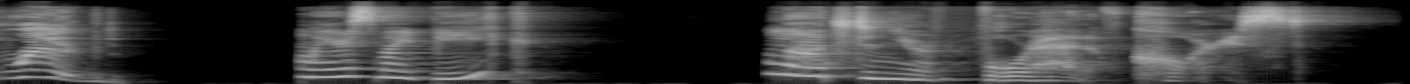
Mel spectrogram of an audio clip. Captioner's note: sinisterly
